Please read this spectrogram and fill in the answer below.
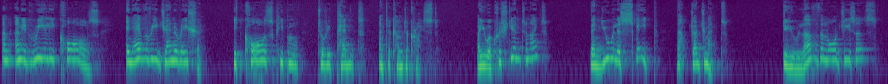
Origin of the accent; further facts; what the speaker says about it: United States; We Americans, and I say we because I am an American, know nothing about kings and queens.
